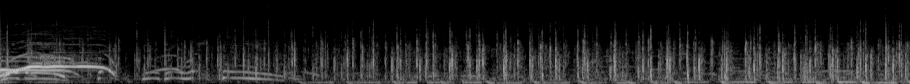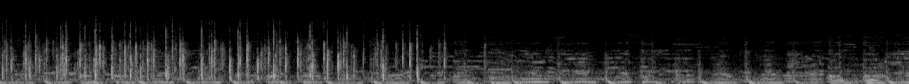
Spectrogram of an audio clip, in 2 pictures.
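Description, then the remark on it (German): An audience breaks into sustained applause, dense crackling clapping that runs for about ten seconds before thinning out, over a low, steady musical tone. “So, jetzt Applaus für die”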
